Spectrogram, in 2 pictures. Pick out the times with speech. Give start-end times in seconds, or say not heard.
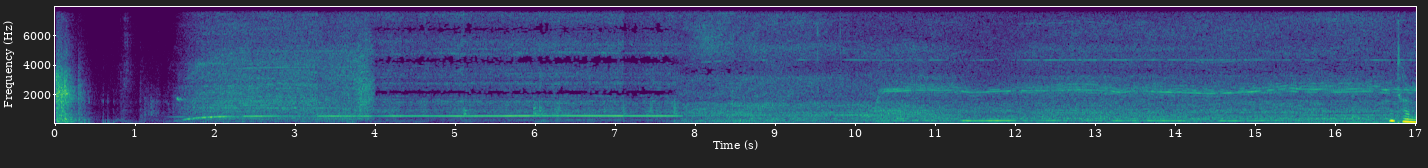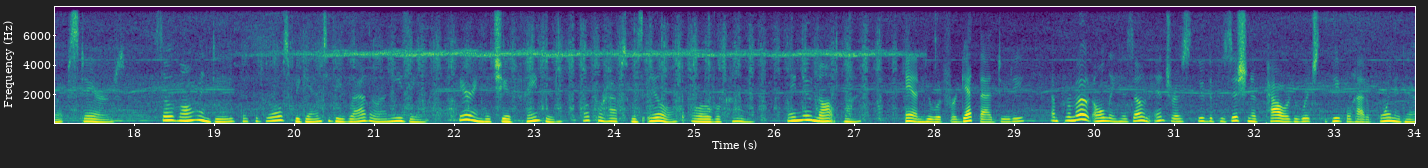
16.6-33.9.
